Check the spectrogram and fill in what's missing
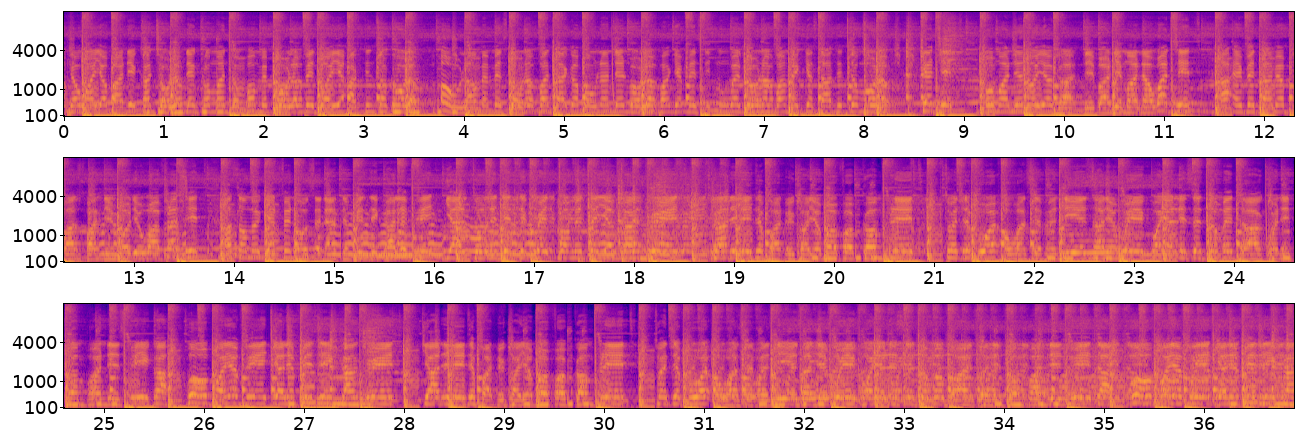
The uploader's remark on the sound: Live from NYC - Open Format - Block Party. The recording that I have made during my 6-hour set.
